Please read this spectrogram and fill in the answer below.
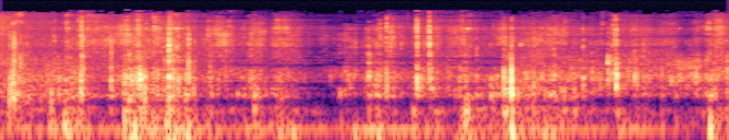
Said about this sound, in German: Das Päckchen Sahne aufmachen.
